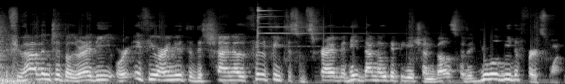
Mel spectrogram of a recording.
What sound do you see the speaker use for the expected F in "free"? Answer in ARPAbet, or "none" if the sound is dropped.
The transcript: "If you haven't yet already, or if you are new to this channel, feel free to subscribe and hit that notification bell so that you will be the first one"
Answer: F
